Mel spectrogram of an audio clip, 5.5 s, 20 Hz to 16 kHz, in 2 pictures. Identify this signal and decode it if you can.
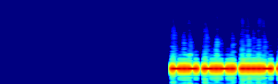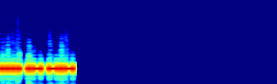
Morse code, heard as a keyed tone, about 44 wpm, 700 Hz. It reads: KC4HAK
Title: USA Call Signs - 6 Characters - Repeated 2x - 45wpm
